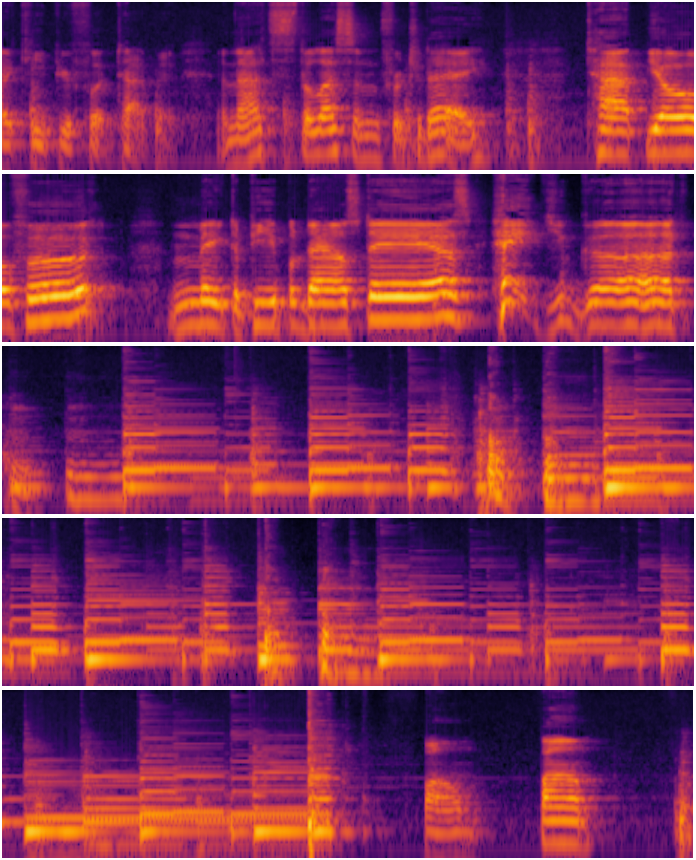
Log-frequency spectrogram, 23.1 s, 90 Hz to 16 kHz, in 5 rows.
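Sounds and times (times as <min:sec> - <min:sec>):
fingerpicked acoustic guitar: 0:08.6 - 0:21.0
sharp knocks: 0:10.8 - 0:11.1, 0:12.2 - 0:12.8.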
